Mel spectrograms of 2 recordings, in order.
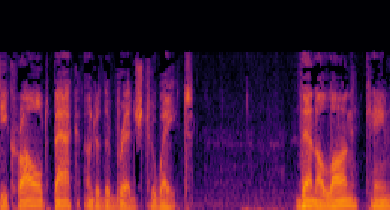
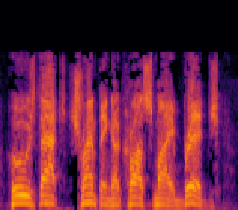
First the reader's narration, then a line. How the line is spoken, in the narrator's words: roared the troll, even louder than before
